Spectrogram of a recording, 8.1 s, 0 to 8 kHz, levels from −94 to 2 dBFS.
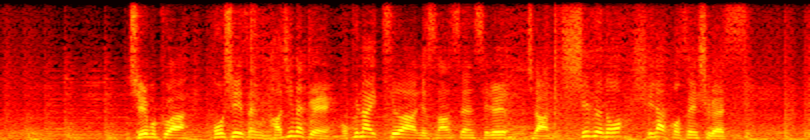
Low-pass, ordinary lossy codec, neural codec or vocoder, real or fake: none; none; codec, 16 kHz, 0.5 kbps, FunCodec, trained on Chinese and English, 25 frames a second; fake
